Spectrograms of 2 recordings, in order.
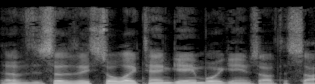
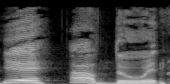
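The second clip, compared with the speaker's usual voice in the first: higher, louder put-on tough guy; put-on shady hired man; 8 semitones higher, 7 dB louder than usual. Exterminator agreeing to take the job, put-on shady voice. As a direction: play an eager shady guy taking the job.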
